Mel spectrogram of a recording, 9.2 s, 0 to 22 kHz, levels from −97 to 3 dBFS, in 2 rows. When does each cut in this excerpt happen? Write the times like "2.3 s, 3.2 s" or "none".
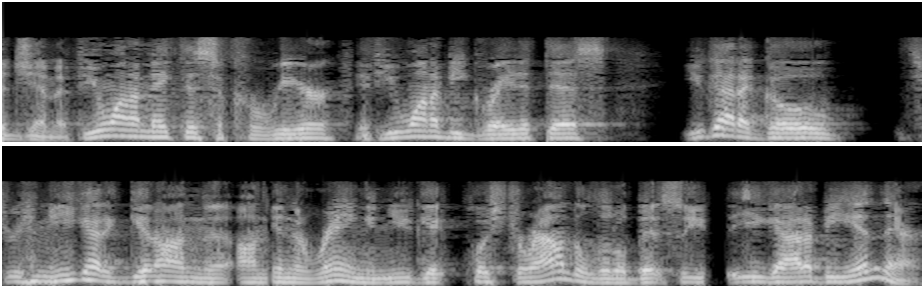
1.7 s, 5.9 s, 6.7 s, 8.1 s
